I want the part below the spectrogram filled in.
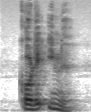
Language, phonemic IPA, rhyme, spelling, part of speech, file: Dutch, /ˌkoː.deːˈi.nə/, -inə, codeïne, noun, Nl-codeïne.ogg
- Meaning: codeine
